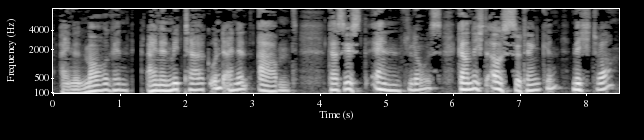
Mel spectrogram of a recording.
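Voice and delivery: high voice full of wonder; dreamy mayfly. A narrator's reading. Mayfly describing her endless day, rapt.

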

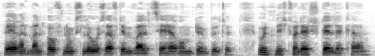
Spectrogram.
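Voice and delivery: ordinary delivery, nothing marked

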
